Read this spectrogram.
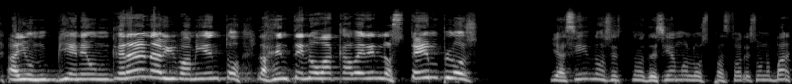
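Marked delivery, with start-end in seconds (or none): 0.1-4.8 higher, much louder triumphant claim; excited prophecy. Retold or imitated. Members announcing great revival to pastors, loud excited. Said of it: "los hermanos nos dijeron".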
